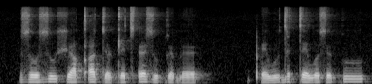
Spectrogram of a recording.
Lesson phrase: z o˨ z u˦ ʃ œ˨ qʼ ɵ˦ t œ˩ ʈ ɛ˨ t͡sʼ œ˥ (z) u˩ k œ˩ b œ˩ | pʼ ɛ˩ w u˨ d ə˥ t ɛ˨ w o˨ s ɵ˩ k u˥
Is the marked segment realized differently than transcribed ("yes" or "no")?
no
